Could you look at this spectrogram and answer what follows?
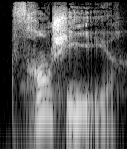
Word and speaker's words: franchir: Franchir.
